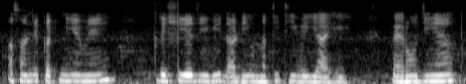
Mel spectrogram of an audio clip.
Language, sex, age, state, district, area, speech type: Sindhi, female, 45-60, Madhya Pradesh, Katni, urban, spontaneous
